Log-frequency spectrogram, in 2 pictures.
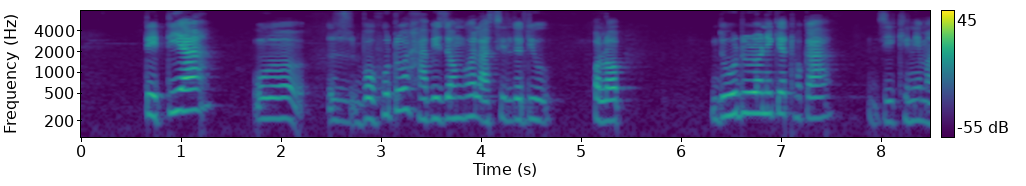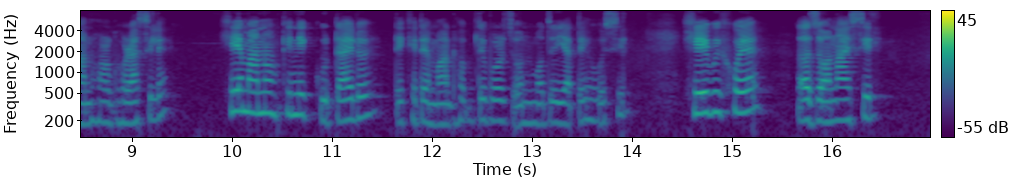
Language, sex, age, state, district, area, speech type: Assamese, female, 45-60, Assam, Lakhimpur, rural, spontaneous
